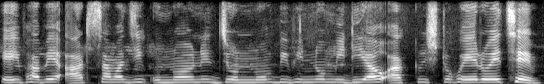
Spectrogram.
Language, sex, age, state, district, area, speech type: Bengali, female, 18-30, West Bengal, Hooghly, urban, spontaneous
